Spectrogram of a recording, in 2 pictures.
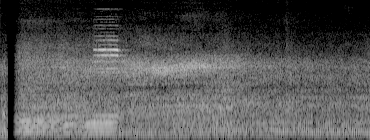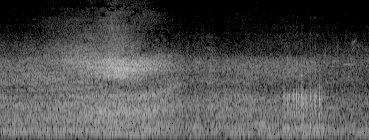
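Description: Road traffic going by: a steady pitched tone holds for about two seconds near the start and stops suddenly, and a vehicle passes, loudest about ten seconds in.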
